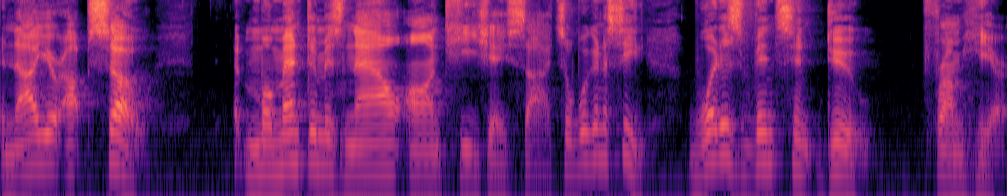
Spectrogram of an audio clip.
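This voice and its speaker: An animated man with very wide pitch swings and vocal fry in a very clean recording with a silent background. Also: fairly slow pace. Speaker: boxing coach. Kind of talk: film study commentary.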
